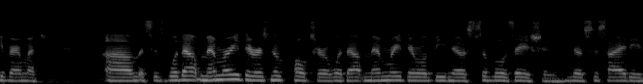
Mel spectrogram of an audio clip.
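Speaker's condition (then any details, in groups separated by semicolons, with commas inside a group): No condition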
